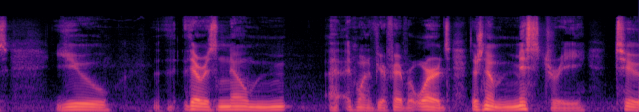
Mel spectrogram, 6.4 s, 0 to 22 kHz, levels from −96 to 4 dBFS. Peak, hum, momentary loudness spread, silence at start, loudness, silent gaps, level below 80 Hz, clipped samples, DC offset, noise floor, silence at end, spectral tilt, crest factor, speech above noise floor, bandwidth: -10 dBFS; none; 15 LU; 0 s; -31 LUFS; none; -56 dBFS; under 0.1%; under 0.1%; -56 dBFS; 0 s; -4 dB/octave; 20 dB; 26 dB; 12 kHz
